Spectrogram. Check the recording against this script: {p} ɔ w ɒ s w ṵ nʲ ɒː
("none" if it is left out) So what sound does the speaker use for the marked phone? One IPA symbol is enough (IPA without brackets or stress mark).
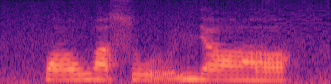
p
